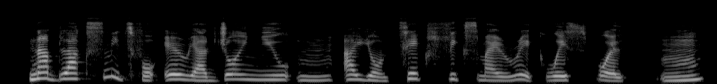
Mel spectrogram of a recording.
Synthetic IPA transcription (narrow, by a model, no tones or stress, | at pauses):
nablaksmitfɔʔeɹiad͡ʒɔ̃ɪ̃njum̩ajɔ̃ntʰekfiksmaɪɹekwespɔɪl̩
